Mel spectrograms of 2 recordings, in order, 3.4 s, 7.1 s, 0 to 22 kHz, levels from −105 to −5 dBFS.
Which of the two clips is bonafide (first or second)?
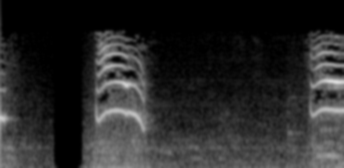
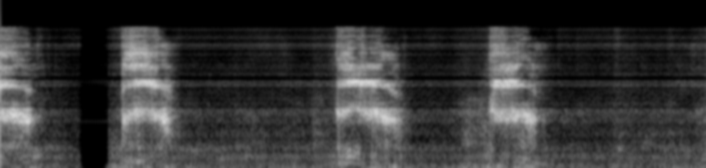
first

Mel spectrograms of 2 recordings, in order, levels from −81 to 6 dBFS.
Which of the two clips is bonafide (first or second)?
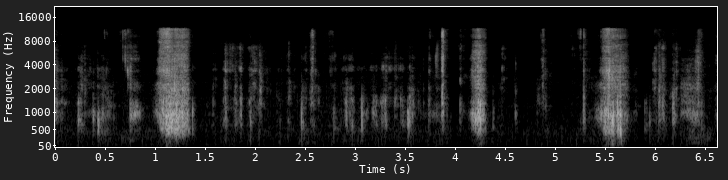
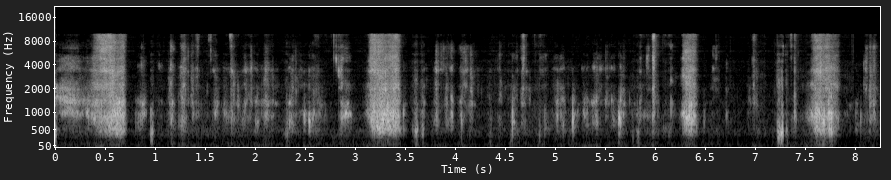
first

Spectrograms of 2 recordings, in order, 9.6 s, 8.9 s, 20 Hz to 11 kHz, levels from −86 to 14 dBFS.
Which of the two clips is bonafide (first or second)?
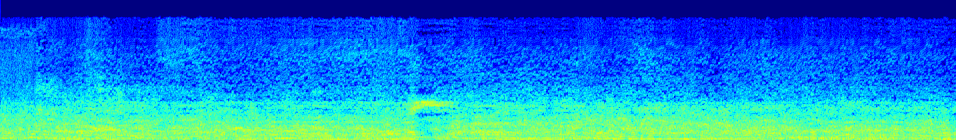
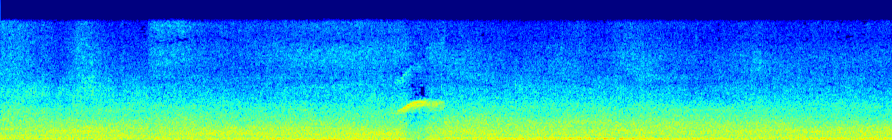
second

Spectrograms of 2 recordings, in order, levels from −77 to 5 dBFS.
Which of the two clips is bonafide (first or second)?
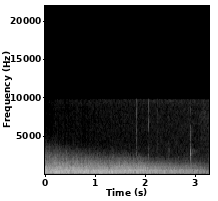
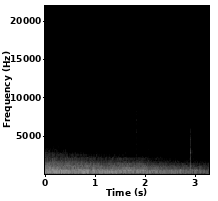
first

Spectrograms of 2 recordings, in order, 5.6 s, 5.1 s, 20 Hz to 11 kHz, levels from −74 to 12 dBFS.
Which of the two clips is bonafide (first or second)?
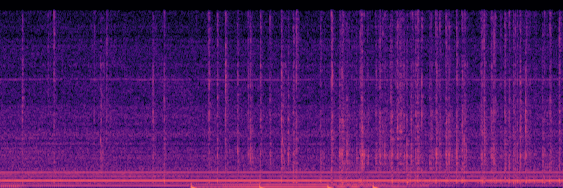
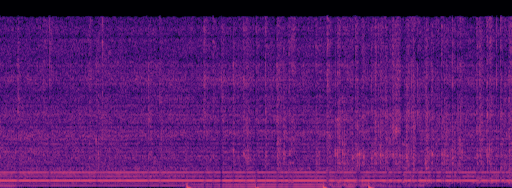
first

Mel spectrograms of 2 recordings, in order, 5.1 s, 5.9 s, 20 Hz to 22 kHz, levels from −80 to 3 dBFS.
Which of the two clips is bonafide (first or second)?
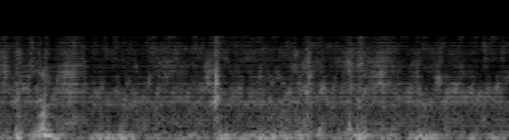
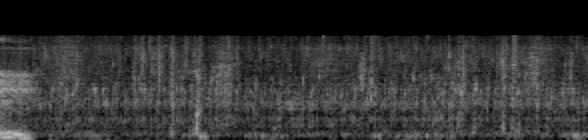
second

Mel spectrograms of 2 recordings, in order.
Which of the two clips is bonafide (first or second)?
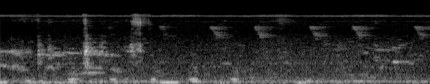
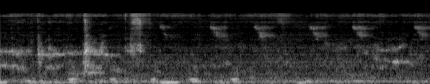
first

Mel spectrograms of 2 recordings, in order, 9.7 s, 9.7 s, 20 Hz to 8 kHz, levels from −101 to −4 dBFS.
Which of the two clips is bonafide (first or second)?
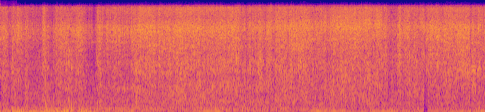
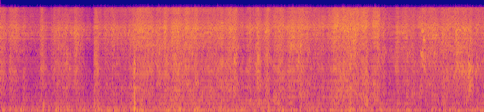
first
